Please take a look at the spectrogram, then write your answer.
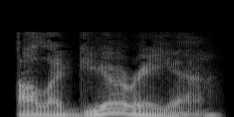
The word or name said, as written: oliguria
